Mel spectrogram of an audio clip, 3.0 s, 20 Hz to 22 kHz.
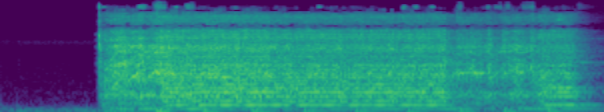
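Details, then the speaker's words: Small machine cranked on a freshly charged 12 V battery: a harsh, rattly whirring crank with a rough low thump about every quarter second, sounding wrong; the starter motor is faulty and was replaced, after which it sounded much better. "over fine um but it sounds like really crazy so i'm just going to swap the starter and then see what that one sounds like"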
